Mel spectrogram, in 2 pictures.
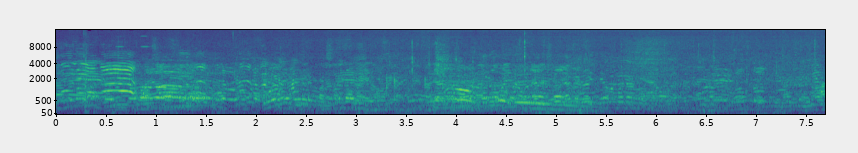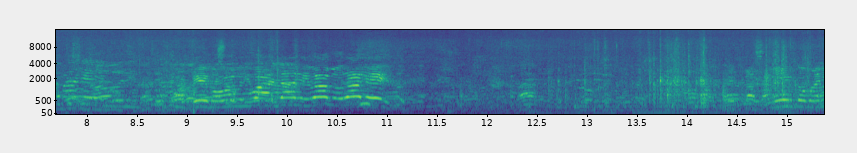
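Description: Men shout and call to each other across an open field outdoors.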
